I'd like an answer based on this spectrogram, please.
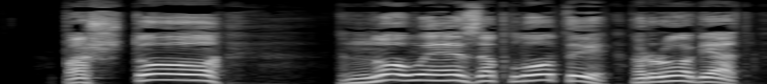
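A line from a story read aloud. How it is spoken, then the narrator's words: Booming shout from crowd. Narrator (Russian): выкрикнул из толпы зычный голос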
